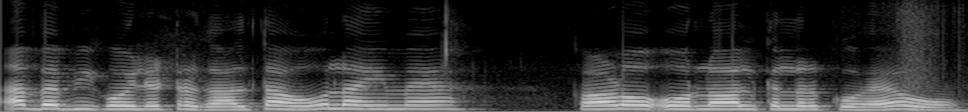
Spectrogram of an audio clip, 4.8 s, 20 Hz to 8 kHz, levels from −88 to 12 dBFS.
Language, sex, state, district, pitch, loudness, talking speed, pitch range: Rajasthani, female, Rajasthan, Churu, 250 Hz, -14 LUFS, 175 wpm, 240-265 Hz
